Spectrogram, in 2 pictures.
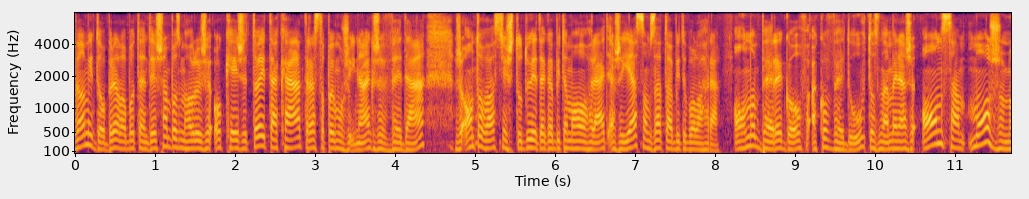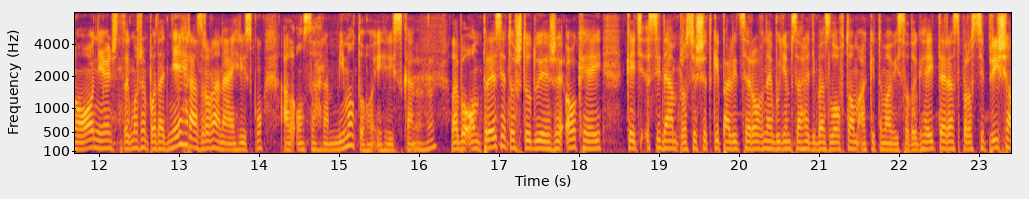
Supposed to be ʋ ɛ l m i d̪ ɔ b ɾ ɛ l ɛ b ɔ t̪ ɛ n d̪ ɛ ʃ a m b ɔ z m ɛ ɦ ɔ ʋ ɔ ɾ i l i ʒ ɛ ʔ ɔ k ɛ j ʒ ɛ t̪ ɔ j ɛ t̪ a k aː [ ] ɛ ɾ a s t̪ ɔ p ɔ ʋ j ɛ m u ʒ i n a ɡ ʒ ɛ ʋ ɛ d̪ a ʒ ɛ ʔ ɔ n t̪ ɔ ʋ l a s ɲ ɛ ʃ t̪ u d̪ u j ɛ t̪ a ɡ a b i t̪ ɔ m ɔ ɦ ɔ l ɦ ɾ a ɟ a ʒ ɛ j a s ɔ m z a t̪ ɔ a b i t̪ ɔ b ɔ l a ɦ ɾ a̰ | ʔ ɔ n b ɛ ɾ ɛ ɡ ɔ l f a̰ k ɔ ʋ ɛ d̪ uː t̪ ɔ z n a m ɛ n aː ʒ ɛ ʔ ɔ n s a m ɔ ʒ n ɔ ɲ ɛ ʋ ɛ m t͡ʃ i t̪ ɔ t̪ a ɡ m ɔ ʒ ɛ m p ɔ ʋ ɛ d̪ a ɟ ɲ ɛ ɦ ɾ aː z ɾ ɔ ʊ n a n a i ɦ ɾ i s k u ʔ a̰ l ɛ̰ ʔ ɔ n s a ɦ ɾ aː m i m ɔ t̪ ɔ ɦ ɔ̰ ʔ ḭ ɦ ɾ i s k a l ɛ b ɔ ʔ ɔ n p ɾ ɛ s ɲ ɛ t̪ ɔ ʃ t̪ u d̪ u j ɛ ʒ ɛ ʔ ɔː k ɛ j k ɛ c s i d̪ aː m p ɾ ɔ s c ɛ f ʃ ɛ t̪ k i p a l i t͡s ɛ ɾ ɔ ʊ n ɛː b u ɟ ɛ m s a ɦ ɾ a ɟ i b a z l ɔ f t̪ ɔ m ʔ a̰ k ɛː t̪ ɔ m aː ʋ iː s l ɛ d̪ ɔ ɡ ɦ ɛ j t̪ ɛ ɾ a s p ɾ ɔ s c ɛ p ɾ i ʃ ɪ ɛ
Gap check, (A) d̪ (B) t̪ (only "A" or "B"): B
